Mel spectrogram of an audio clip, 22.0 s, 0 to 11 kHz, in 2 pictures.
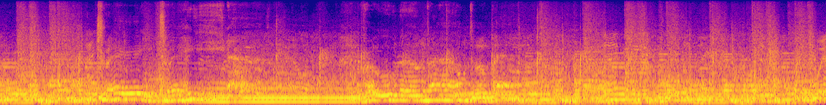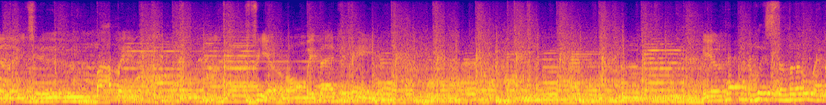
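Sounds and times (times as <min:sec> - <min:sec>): drum kit: 0:00.0 - 0:22.0
electric bass: 0:00.0 - 0:22.0
electric guitar: 0:00.0 - 0:22.0.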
